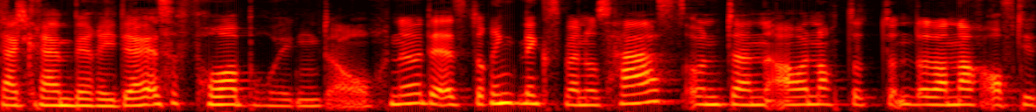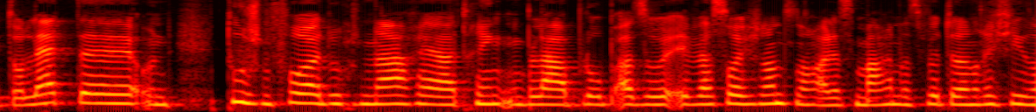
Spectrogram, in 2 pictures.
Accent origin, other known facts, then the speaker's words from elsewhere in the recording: Hamburg, Germany; ich komme ja auch aus Hamburg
